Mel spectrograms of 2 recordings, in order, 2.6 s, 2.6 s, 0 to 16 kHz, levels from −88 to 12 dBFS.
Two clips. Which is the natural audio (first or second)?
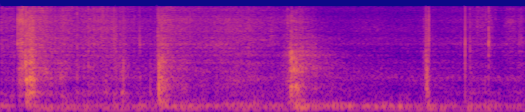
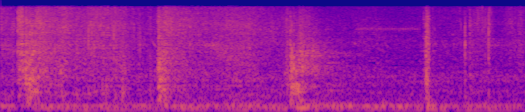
second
